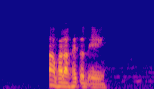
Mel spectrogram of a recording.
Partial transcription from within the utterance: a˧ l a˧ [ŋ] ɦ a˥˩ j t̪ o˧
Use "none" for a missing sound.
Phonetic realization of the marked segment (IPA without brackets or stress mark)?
ŋ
